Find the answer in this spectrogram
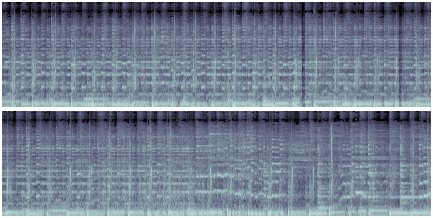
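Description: Live band music: ukulele with electric bass and drums, playing continuously with a steady, regular bass line.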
